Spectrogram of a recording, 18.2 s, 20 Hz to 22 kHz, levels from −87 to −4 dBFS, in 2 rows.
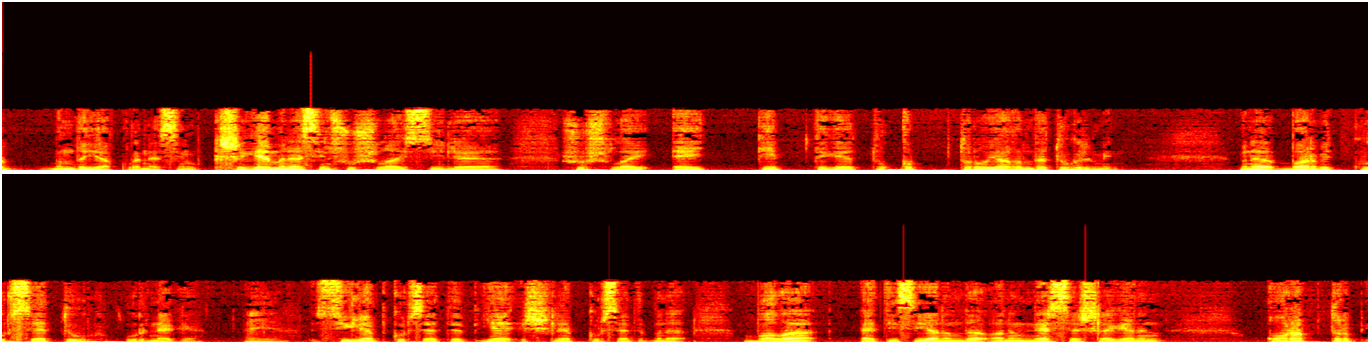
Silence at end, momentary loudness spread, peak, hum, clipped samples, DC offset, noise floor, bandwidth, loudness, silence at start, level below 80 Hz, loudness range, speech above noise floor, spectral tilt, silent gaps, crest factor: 0 s; 16 LU; 0 dBFS; none; under 0.1%; under 0.1%; -42 dBFS; 8.6 kHz; -17 LUFS; 0 s; -30 dBFS; 7 LU; 25 dB; -3 dB/octave; none; 18 dB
